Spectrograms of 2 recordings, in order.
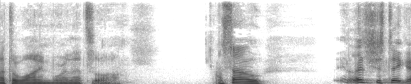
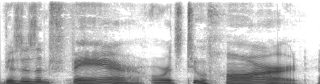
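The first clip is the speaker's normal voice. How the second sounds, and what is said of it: Whiny voice. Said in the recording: “That was my whiny voice. ... It could be whinier, but overall it's not too bad.”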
